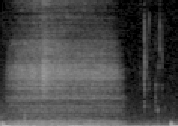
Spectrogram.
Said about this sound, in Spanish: Así que vamos a activar este chakra y te voy a pedir si te es posible cerrar los ojos, tomar una respiración profunda, inhala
